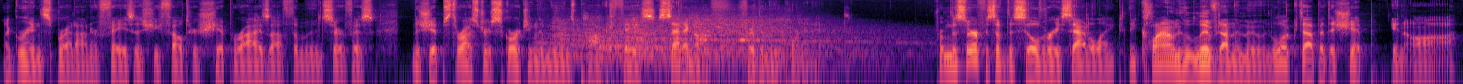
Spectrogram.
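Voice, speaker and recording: A man with a very low voice narrates an audio drama. He reads scripted storytelling prose as the narrator of the tale. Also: normal speed, fairly bright tone.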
